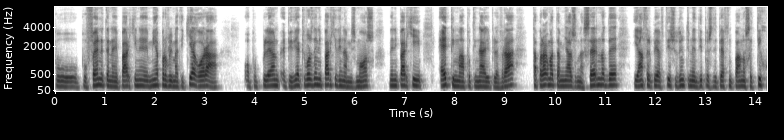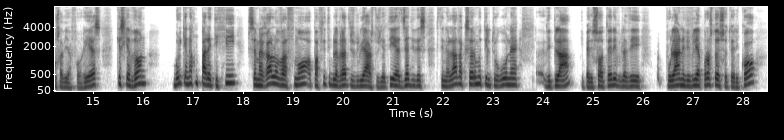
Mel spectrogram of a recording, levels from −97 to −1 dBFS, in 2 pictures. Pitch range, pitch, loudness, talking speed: 140-170 Hz, 155 Hz, -22 LUFS, 155 wpm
